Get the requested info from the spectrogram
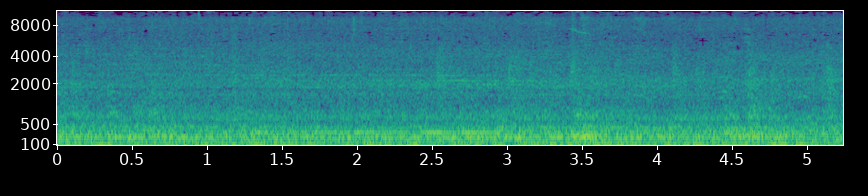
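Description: Freight train rolling slowly past a grade crossing: a steady low rumble of the cars' wheels on the rails.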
